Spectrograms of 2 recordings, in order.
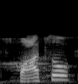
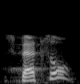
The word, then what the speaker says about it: Spoetzl: Shiner Bock and I've been pronouncing the brewery's name wrong I've been calling it spotzel but it's uh spaetzel and we have Eric Weber from the brewery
